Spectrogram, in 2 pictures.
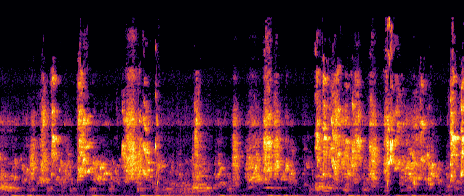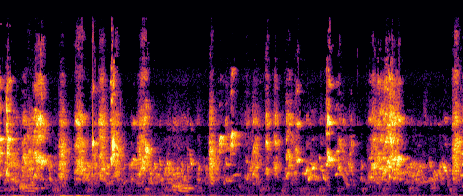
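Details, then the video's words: Lovebirds chattering nonstop, a dense mix of harsh high squeaks and scratchy twitters, with a constant low background hum. "Love birds voice sound"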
